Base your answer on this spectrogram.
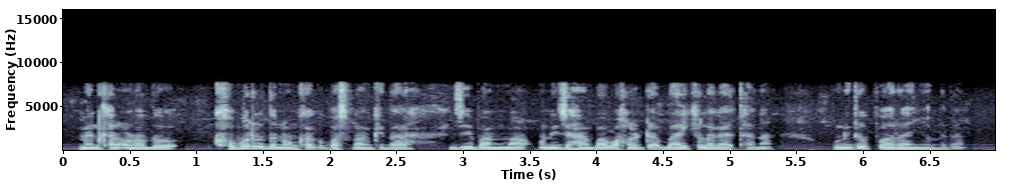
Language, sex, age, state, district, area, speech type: Santali, male, 18-30, West Bengal, Purulia, rural, spontaneous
